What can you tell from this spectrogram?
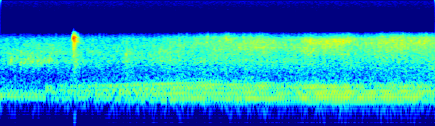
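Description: A motor vehicle engine humming steadily, swelling about four seconds in, with one sharp click about a second in.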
